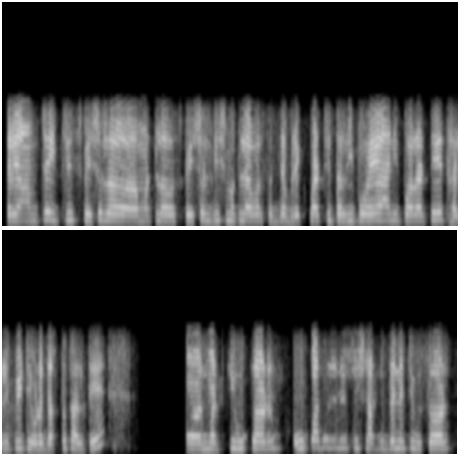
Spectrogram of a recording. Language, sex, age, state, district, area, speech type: Marathi, female, 18-30, Maharashtra, Washim, rural, conversation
